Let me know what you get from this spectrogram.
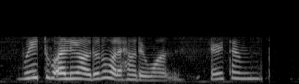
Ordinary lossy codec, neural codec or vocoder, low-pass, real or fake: none; codec, 16 kHz, 6 kbps, DAC; 3.6 kHz; fake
